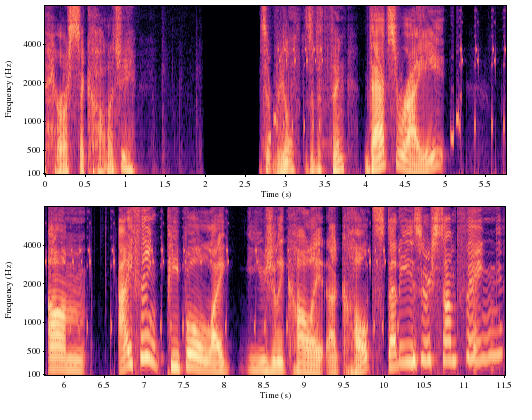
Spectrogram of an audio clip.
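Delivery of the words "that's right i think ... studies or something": put-on full sing-song, high, swooping valley girl voice. Reading aloud, voicing a female character: Valley Girl voice. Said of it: "everyone gives her a Valley Girl voice".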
